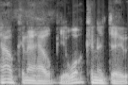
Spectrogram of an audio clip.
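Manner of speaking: ordinary delivery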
